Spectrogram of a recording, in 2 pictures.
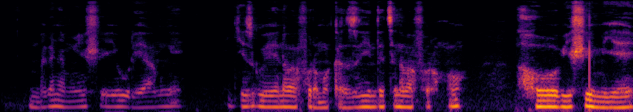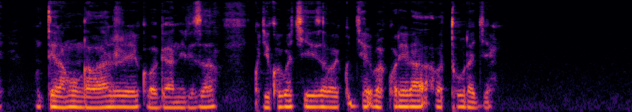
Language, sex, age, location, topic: Kinyarwanda, male, 18-24, Kigali, health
